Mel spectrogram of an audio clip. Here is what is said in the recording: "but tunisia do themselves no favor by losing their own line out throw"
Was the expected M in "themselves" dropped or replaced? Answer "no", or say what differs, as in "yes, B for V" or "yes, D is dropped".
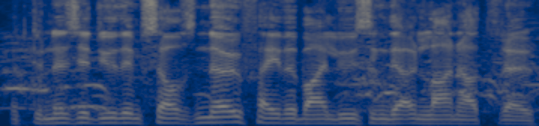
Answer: no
